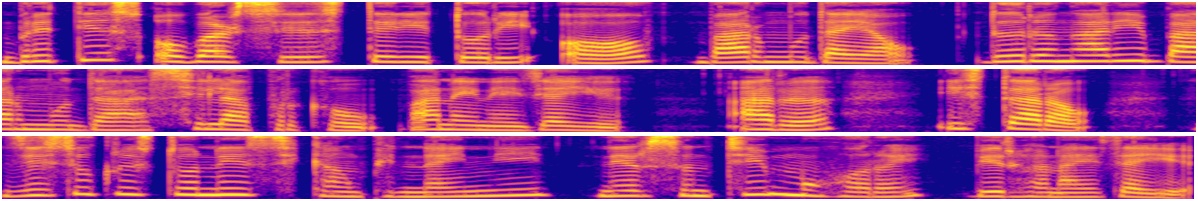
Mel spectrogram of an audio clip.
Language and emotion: Bodo, neutral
